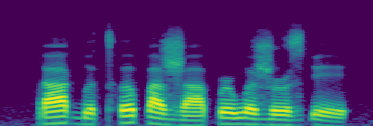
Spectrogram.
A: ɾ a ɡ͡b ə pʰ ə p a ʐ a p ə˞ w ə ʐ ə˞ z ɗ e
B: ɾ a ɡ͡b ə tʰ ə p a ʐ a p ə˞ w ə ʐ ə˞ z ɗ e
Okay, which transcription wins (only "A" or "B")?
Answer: B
